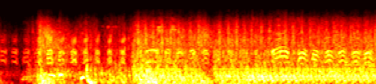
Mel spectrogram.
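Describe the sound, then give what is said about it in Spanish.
Firecrackers burst inside a metal cooking pot, a dense, loud, rapid crackle of overlapping bangs like machine-gun fire that begins abruptly and keeps rattling without pause to the end. “El niño enciende los petardos dentro de la cacerola.”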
